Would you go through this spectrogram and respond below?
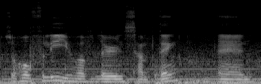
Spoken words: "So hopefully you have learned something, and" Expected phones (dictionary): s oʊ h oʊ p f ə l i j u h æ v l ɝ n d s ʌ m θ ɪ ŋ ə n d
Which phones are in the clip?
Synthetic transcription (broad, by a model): s oʊ h oʊ p f ə l i j u h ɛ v l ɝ n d s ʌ m t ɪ ŋ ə n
